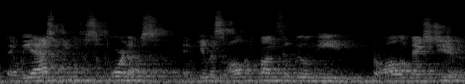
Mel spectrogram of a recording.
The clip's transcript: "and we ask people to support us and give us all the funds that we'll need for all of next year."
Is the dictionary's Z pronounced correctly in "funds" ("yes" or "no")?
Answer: yes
